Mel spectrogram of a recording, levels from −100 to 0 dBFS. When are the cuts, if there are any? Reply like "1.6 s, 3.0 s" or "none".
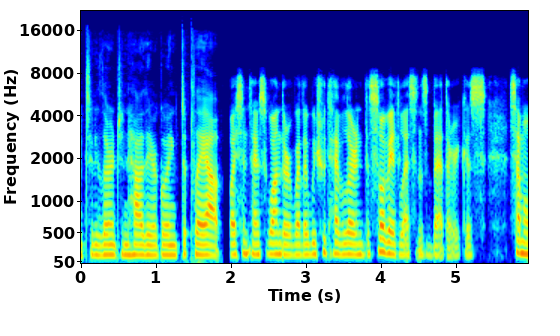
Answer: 1.9 s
